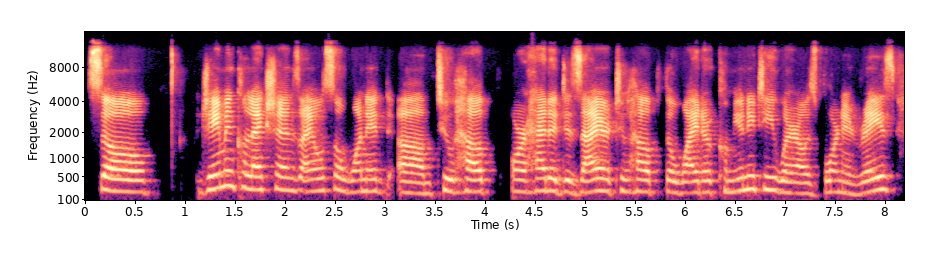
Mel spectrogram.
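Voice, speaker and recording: A woman's voice: medium pitch, moderate pace. Kenyan-born woman in her thirties, casual interview guest, easygoing, laughs a lot. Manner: relaxed, laughs often, many fillers. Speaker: interview guest, business founder.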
